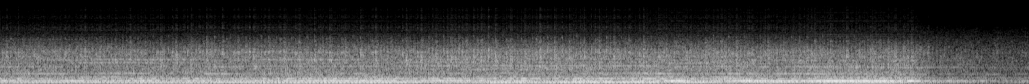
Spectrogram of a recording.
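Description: A truck engine rumbles as a truck drives past.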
